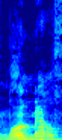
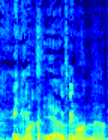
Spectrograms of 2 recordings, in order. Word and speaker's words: Monmouth: And after his birth, the family soon moved to, like, Monmouth. – Monmouth. – I think it's how you say it. It's how it's spelled. Yeah. Monmouth, Illinois. I was going to be like, Mammoth, Massachusetts.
